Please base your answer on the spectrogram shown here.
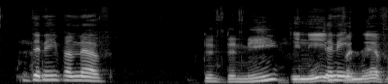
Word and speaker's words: Denis: Denis Villeneuve. Denis? Denis Denis. Villeneuve. Where? Denis? I thought his name. I thought his name was Dennis. Last name thought- is Well, I mean, look at the way it's spelled.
